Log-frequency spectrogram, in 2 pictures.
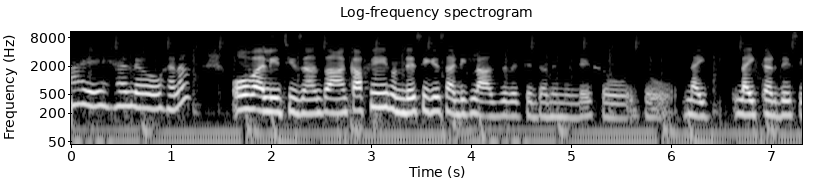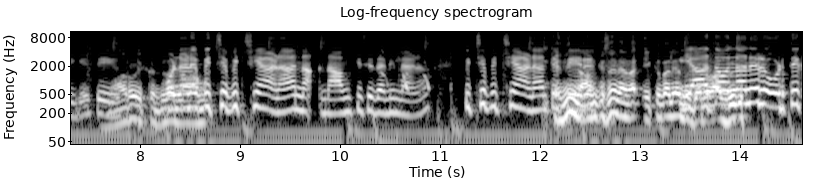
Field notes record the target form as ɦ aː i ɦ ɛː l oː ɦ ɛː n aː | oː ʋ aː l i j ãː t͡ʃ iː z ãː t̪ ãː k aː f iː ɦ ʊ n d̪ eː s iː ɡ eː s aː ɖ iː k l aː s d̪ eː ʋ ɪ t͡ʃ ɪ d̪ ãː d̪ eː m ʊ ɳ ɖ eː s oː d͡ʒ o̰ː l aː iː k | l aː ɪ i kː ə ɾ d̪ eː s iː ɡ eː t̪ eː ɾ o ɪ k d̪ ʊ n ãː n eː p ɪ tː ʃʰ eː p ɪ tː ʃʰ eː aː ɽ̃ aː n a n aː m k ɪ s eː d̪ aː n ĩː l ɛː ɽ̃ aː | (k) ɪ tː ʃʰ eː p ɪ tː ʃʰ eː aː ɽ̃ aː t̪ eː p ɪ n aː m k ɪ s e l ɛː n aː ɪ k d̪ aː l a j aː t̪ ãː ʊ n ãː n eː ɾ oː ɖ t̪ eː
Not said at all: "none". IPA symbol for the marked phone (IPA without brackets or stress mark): p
